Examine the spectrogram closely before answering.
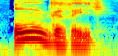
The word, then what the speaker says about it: Hongrie: So remember, H doesn't exist, so you don't pronounce it. So it starts with O-N, on, and then gris, final E, not pronounced. La Hongrie.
